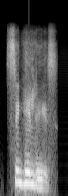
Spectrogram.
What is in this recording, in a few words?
"Singhalese", Indian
